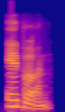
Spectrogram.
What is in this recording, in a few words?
"epergne", Indian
